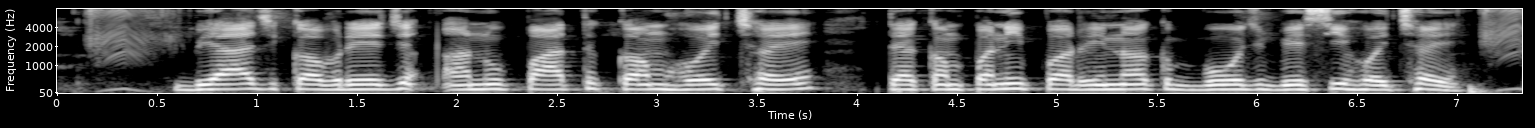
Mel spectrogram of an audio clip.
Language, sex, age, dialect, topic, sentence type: Maithili, male, 18-24, Eastern / Thethi, banking, statement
